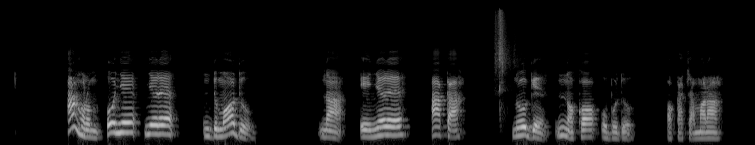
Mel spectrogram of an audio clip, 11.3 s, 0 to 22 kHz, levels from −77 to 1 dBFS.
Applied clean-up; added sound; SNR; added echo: none; Rattle (instrument); 14 dB; none.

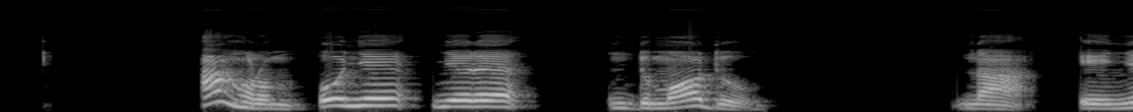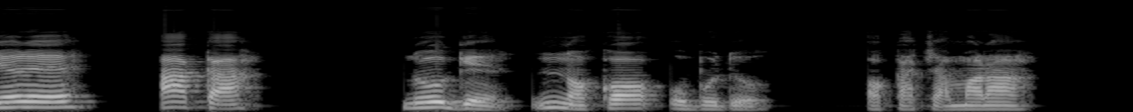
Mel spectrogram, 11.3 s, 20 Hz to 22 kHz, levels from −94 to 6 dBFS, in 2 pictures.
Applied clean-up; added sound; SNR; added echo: none; none; none; none.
